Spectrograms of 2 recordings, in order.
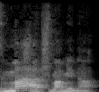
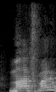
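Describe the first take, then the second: First: Said in the usual way. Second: "Ma Achma Mina" said high with a rising question tune. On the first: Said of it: "you saw the word "ma" here". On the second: Shown as a demonstration. Teacher turns the Gemara's words into a real question, rising. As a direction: lift "Ma" and rise at the end, asking. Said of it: "how can you learn from this?".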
